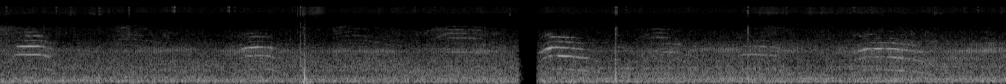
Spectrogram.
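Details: Grumpy Cat and two mother cats, Grumpy Cat shown as scared of them: a run of repeated short rising-falling meows, roughly one every second or two, over constant low hum, broken by a brief silent cut midway.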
